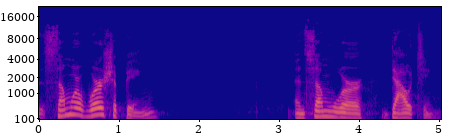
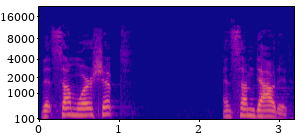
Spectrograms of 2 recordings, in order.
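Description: First: "some were worshiping and some were doubting" slow, with "some" leaned on both times; slow stress on some. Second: "some worshiped" rising on "some", "some doubted" falling; stress on some. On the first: Preacher setting the worshipers against the doubters, slowly. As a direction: draw out "some" and "some", contrasting the two groups. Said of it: "what we see here is that it's". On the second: Preacher pointing the congregation to the two groups, stressed. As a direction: mark each "some" as a separate group. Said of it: "did you catch this?". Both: Shown as a demonstration.

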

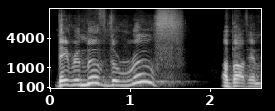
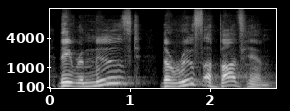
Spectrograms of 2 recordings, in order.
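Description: First: "they removed the roof" drawn out slowly, higher, each word pressed; slow emphatic reading. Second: Said in the usual way. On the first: Shown as a demonstration. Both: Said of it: "You see that?".

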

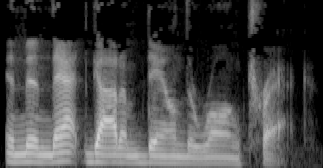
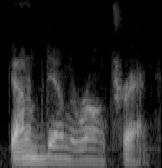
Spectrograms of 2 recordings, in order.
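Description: First: Said in the usual way. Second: Softer, quicker repeat under the breath; quiet fast echo. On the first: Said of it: "Got 'em down the wrong track". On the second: Shown as a demonstration. Preacher repeats the warning to the congregation, quiet and fast. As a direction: drop it low and toss it off quickly. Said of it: "And then that got 'em down the wrong track".

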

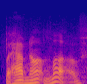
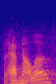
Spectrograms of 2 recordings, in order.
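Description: First: "not" drawn out and rising, the whole phrase slow; slow down and hit "not"; "but have not love" slow, with "not" stretched; stress on NOT, slow. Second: The phrase ends on a rising "love"; stress on love. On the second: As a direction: lean on the word "love" with a lift at the end. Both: Shown as a demonstration.

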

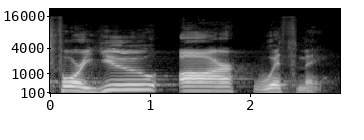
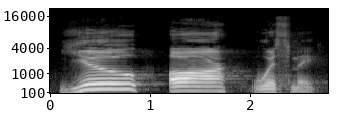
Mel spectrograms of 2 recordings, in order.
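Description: First: "you" slowed and leaned on; slow stress on you. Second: "You" punched loud and slow; louder stress on you. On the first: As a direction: draw out "you are with me". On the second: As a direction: repeat it, heavier on "You". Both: Shown as a demonstration.

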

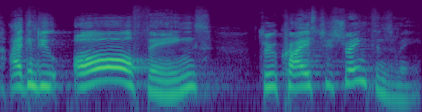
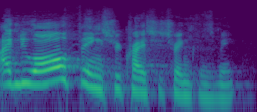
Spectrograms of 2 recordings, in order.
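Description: First: Slow and louder, with "all" punched hard; stress on all. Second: Said in the usual way. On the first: Shown as a demonstration. Pastor proclaims the verse to the congregation, slow and emphatic. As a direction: declare the verse slowly, leaning on "all". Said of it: "emphatic verse declaration". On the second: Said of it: "verse recalled in passing".

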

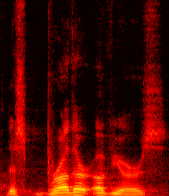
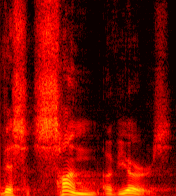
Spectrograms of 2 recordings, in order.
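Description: First: Slow, lower, leaning on brother; stress on brother. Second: Slow, lower, disowning his brother; cold sneer. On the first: Father correcting his older son, stressing brother. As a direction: correct him gently, pressing brother. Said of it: "The father said". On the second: Older son refusing to call him brother, slow and cold. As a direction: spit out This son of yours slowly. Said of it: "The older brother said". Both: Acted.

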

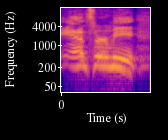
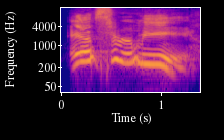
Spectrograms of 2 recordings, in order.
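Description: First: God demanding. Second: "Answer me." much higher and slow, drawn out; demanding God. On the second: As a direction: stretch "Answer me." out high and slowly as God. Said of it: "the next thing that God says is". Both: Retold or imitated.

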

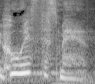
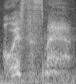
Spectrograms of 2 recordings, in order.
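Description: First: Said in the usual way. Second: Hushed, breathless whisper. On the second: Retold or imitated. Disciples whispering about Jesus while he sleeps, hushed whisper. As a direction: whisper it so Jesus won't hear. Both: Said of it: "conversation about".

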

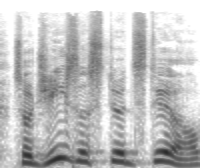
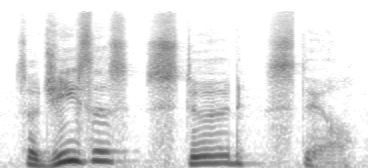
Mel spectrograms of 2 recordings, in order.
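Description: First: Louder and slow, leaning on Jesus; slow emphatic telling. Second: Very slow, each word apart; drawn out almost to a halt; hushed slow-down. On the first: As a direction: announce it like a turning point. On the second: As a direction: let the moment stop dead. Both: Shown as a demonstration.

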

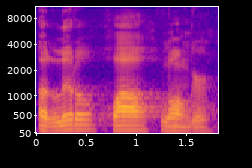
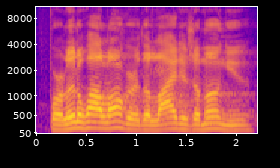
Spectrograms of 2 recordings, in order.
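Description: First: Said in the usual way. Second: For a little while longer punched much louder, while hit hardest; stress on while. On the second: Shown as a demonstration. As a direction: hammer the word while home, loud. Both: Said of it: "You ought to underscore those words".

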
